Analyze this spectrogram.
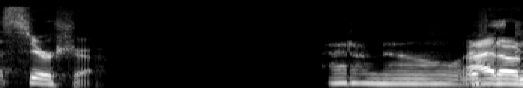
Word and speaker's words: Saoirse: it comes to mispronouncing I've heard it's Saoirse Ronan okay which if you look at it si oh I r SE how is that Saoirse I don't know I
